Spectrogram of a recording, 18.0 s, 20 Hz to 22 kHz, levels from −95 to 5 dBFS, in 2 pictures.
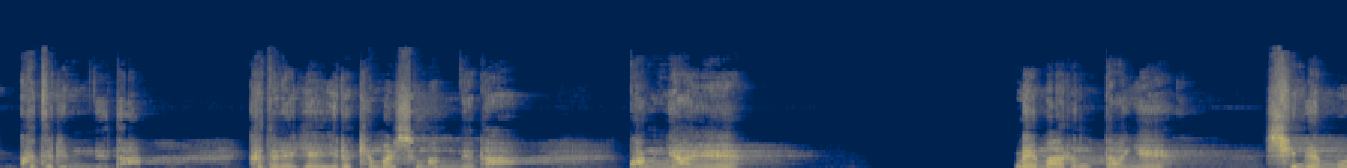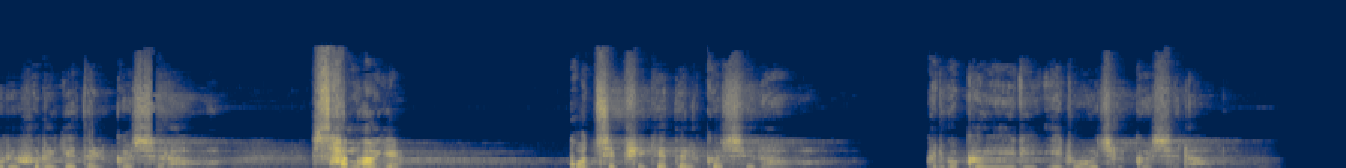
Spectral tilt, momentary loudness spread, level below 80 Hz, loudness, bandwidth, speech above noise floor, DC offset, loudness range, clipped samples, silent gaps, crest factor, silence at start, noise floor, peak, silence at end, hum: -1.5 dB/octave; 19 LU; -82 dBFS; -25 LUFS; 16 kHz; 45 dB; under 0.1%; 8 LU; under 0.1%; 5.83-6.75 s, 14.80-15.15 s; 28 dB; 0.15 s; -71 dBFS; 0 dBFS; 0.8 s; none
